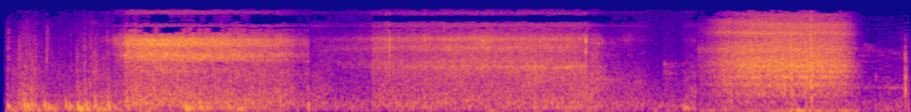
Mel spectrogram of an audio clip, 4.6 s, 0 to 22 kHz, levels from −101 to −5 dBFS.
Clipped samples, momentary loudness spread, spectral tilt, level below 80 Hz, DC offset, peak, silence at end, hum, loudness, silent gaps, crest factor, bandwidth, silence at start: under 0.1%; 16 LU; -0.5 dB/octave; -48 dBFS; under 0.1%; -8 dBFS; 0 s; none; -23 LUFS; none; 18 dB; 16 kHz; 0.05 s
